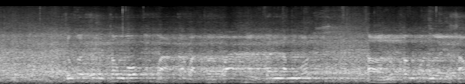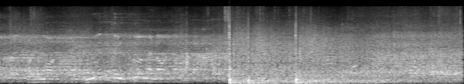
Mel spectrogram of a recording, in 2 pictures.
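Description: Voices of men call out from the crowd.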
